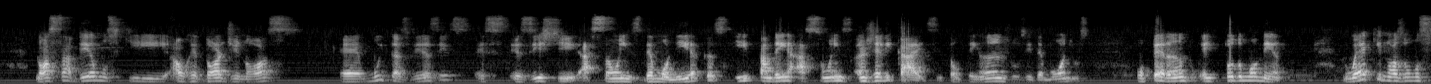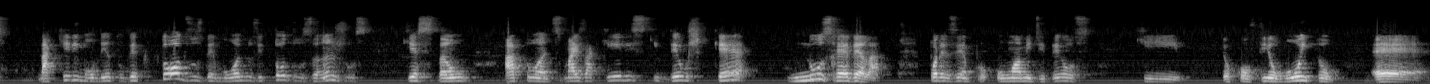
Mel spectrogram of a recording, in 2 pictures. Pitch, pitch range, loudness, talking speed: 160 Hz, 140-185 Hz, -19 LUFS, 130 wpm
